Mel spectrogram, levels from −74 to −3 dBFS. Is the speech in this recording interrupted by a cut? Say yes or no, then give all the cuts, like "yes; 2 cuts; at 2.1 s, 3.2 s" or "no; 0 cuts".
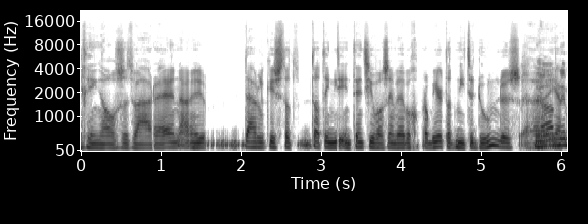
yes; 1 cut; at 3.2 s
